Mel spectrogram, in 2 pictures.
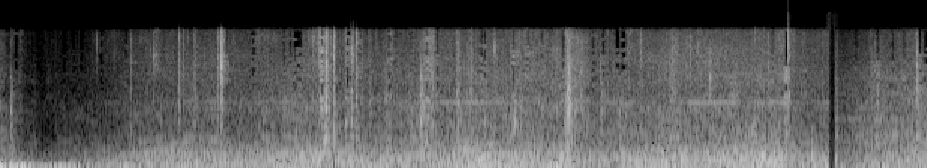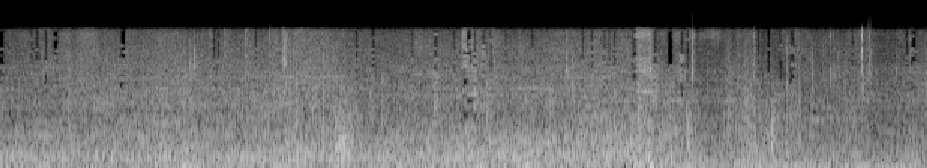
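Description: A Rome metro train runs through Policlinico station, a loud, sustained rumble with rattling and clattering of the cars, close and continuous throughout the clip.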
